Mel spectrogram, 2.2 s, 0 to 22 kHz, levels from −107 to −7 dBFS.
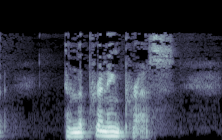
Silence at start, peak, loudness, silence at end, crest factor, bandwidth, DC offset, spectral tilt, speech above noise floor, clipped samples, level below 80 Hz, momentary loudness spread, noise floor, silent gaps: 0.65 s; -8 dBFS; -24 LUFS; 0.5 s; 18 dB; 8.8 kHz; under 0.1%; -5.5 dB/octave; 42 dB; under 0.1%; -54 dBFS; 15 LU; -65 dBFS; none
